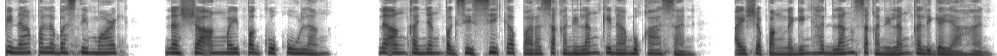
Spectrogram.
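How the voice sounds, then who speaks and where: A woman's voice: medium pitch, moderate pace, a little mellow, dry recording, studio quality. A woman narrating a scripted audio story in a dramatic storytelling style.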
